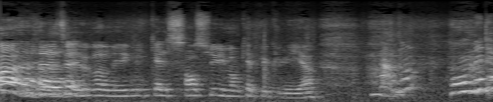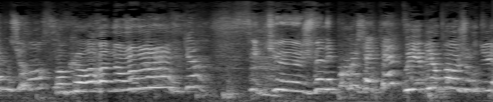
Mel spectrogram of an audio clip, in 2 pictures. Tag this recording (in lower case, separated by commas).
speech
